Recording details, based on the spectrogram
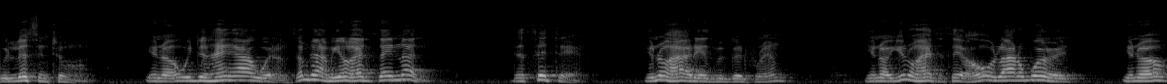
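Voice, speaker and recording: The man's pitch is fairly high, with an American accent. Audible room echo surrounds his voice. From US West Coast, East Oakland, California. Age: 80s+. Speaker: storyteller and community elder. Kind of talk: interview.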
